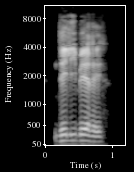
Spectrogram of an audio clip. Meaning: 1. to plan, to prepare 2. to deliberate
- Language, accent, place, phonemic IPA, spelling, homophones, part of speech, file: French, France, Lyon, /de.li.be.ʁe/, délibérer, délibéré / délibérée / délibérées / délibérés / délibérez, verb, LL-Q150 (fra)-délibérer.wav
